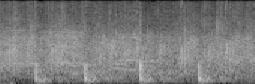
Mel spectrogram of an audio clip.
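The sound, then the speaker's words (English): A church audience claps in praise, a soft, continuous wash of hand claps with stronger accents recurring roughly every half second over a low, steady hum. “Well, clap your hands unto him and bless his name.”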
